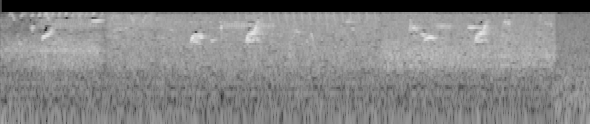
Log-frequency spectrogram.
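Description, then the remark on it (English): A northern bobwhite quail whistles its rising calls a few times amid a busy chorus of other birds chirping and trilling, over a steady hiss. “All right, it sounded just like a few birds there, but no, in particular, there was one bird in there known as a Bob White.”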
